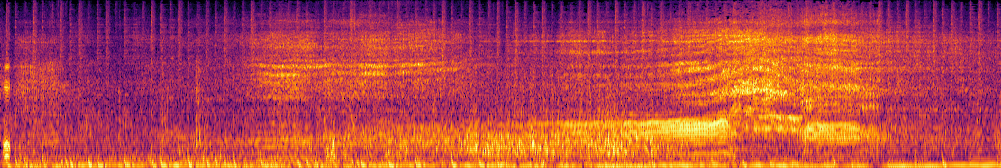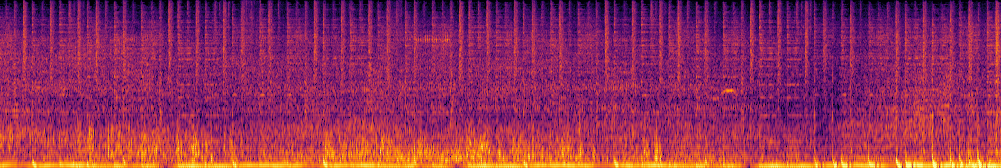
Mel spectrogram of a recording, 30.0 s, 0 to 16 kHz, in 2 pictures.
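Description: Electronic music with a steady beat, over a small 50cc dirt bike engine that revs up with rising pitch about eight to twelve seconds in, then falls away.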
